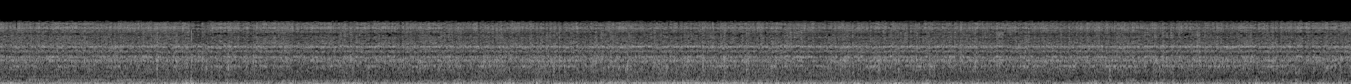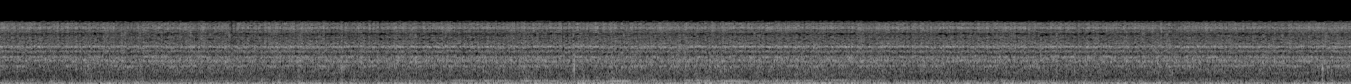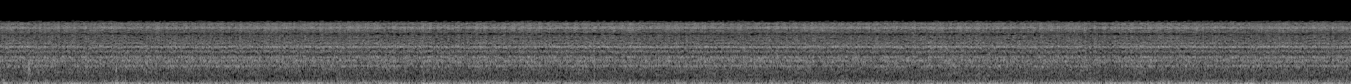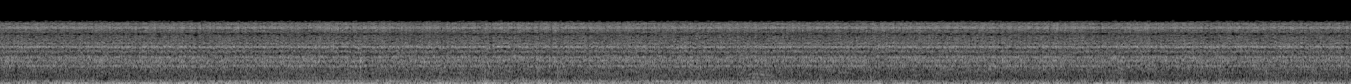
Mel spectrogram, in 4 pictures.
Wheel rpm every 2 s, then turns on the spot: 110, 120, 110, 110, 110, 110, 110, 110, 120, 120, 110, 110, 110, 120, 110, 110, 110, 120, 110, 110, 110, 110, 110, 110, 110, 110, 110.
none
